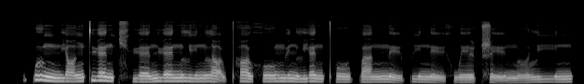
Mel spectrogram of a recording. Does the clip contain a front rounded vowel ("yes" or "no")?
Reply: yes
